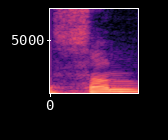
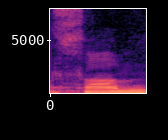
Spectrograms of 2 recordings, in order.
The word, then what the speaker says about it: سام: یافس دونوں تلفظ ہیں، اسی طرح سم اور سام دونوں تلفظ ہیں۔ ان کی اولاد آگے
